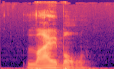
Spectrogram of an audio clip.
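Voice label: "libel", American English; pronunciations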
